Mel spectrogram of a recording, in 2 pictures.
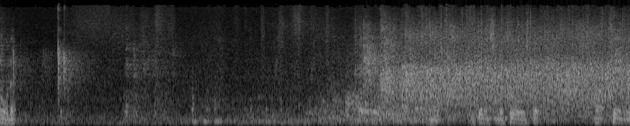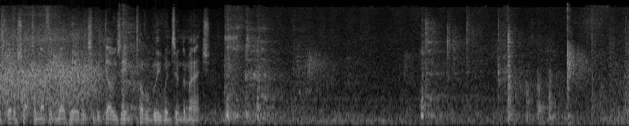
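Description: A cue strikes a snooker ball.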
